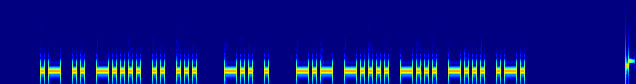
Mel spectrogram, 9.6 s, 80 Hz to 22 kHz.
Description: Morse code, heard as a keyed tone, about 20 wpm, 700 Hz. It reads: AI6IS DE K6BBR
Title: USA Callsign DE Callsign - 5 Characters - 20wpm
